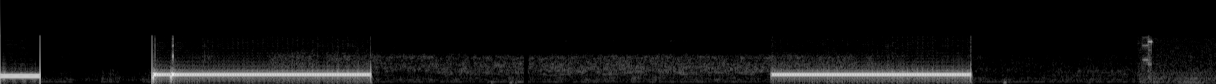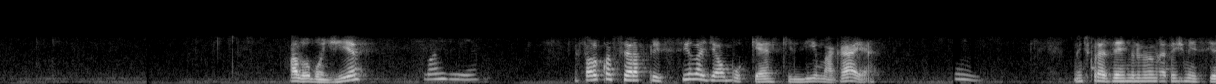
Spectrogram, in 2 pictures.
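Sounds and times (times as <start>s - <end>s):
telephone tone during a call transfer: 0.0s - 0.4s, 1.5s - 3.8s, 7.7s - 9.8s
speech: 15.1s - 17.1s, 18.0s - 21.0s, 21.7s - 22.1s, 22.9s - 24.3s.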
